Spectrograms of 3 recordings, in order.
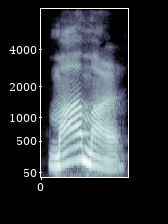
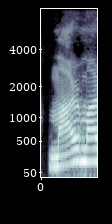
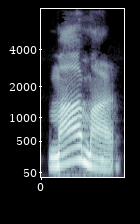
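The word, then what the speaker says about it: murmur: মা মার এটা উচ্চারণ বিশেষভাবে লক্ষ্য রাখবে। এটাকে কিন্তু মারমার বলে উচ্চারণ করবে না। এটা উচ্চারণ হবে মা মার।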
